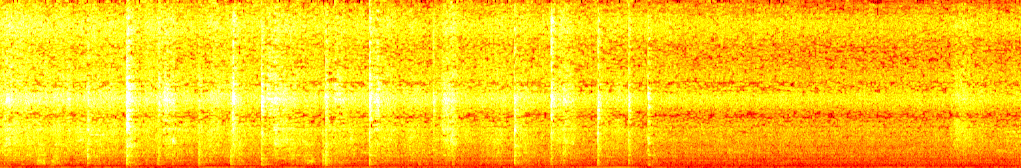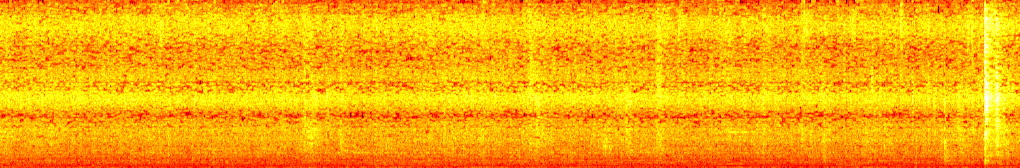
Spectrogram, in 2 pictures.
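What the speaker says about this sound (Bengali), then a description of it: "এবার এর মধ্যে আমি আদা রসুনের পেস্টটা নেব, দিয়ে আবার এটাকে ভালো করে একটু কষিয়ে নেব।" Ginger garlic paste fries in a pan while it is stirred. A steady soft sizzle runs throughout, with sharp scraping taps from the stirring at the start that then give way to quieter frying.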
